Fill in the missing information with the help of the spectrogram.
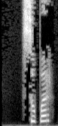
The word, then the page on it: super: Indonesian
